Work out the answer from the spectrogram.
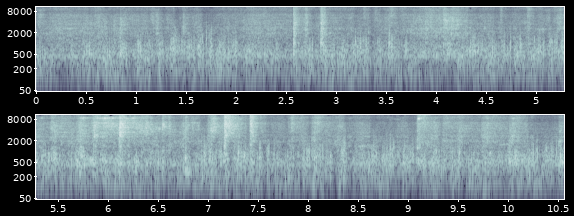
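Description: Passenger train running along the track, heard from on board: a steady rumble of the coaches with scattered clicks of the wheels over rail joints.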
